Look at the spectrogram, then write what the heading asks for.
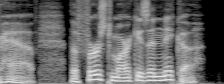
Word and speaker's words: anicca: The first mark is anicca. Say it like anicca, impermanence.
